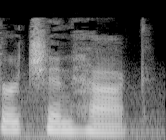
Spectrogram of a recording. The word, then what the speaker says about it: Ircinrraaq: Ircinrraaq, pronounced Ircinrraaq, is an Inuit word used when describing any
